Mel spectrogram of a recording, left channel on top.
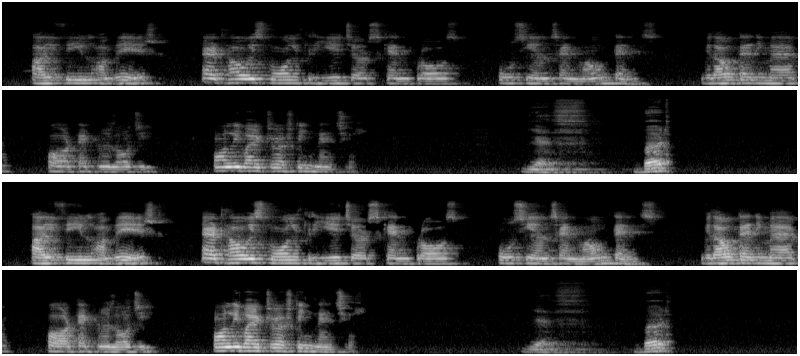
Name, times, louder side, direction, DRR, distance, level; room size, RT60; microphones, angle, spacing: voice 1, 0.3-1.6 2.0-4.6 5.0-6.5 7.0-8.0 8.4-9.5 10.1-11.5, right 4 dB, 80° right, 0.4 m, -20 dB
voice 2, 13.2-14.0 14.3-14.6, left 3 dB, 45° left, 0.4 m, -23 dB
2.5 x 2.0 x 2.4 m
head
